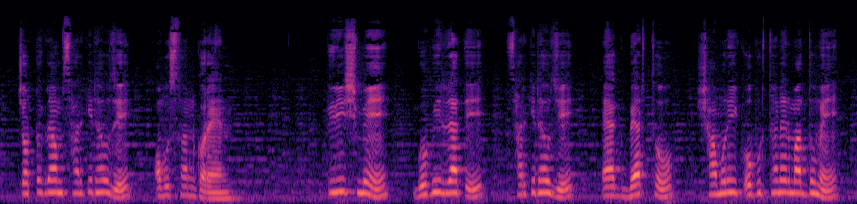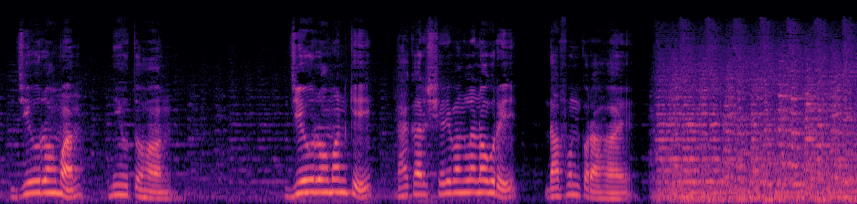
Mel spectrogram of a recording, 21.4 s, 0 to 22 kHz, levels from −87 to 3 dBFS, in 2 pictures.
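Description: No technical faults can be heard anywhere in the audio. Nothing in it needs a timestamp or an explanation.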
